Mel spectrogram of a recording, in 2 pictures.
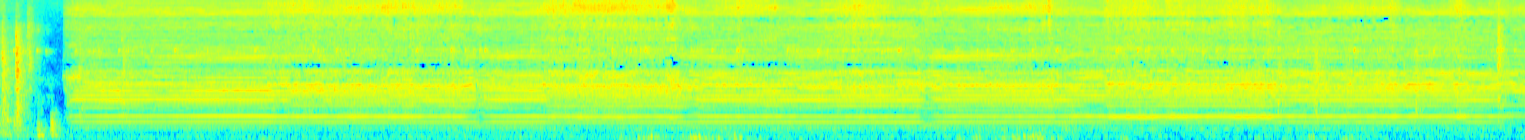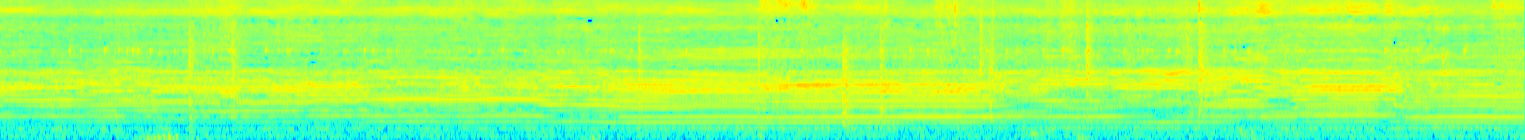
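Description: Electric dog-grooming clippers switched on about half a second in and running steadily, with small dips in pitch now and then.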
